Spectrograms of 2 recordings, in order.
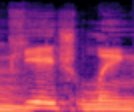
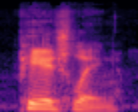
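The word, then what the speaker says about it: pH0: I found out that zero is pronounced Ling because Ling is the Cambodian word for zero I think so it's pH Ling is the band name pH Ling but it's written like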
